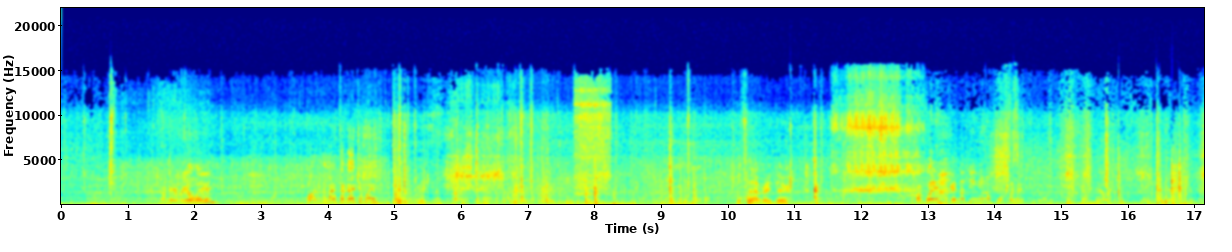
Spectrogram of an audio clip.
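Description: A fishing reel clicks and whirs.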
